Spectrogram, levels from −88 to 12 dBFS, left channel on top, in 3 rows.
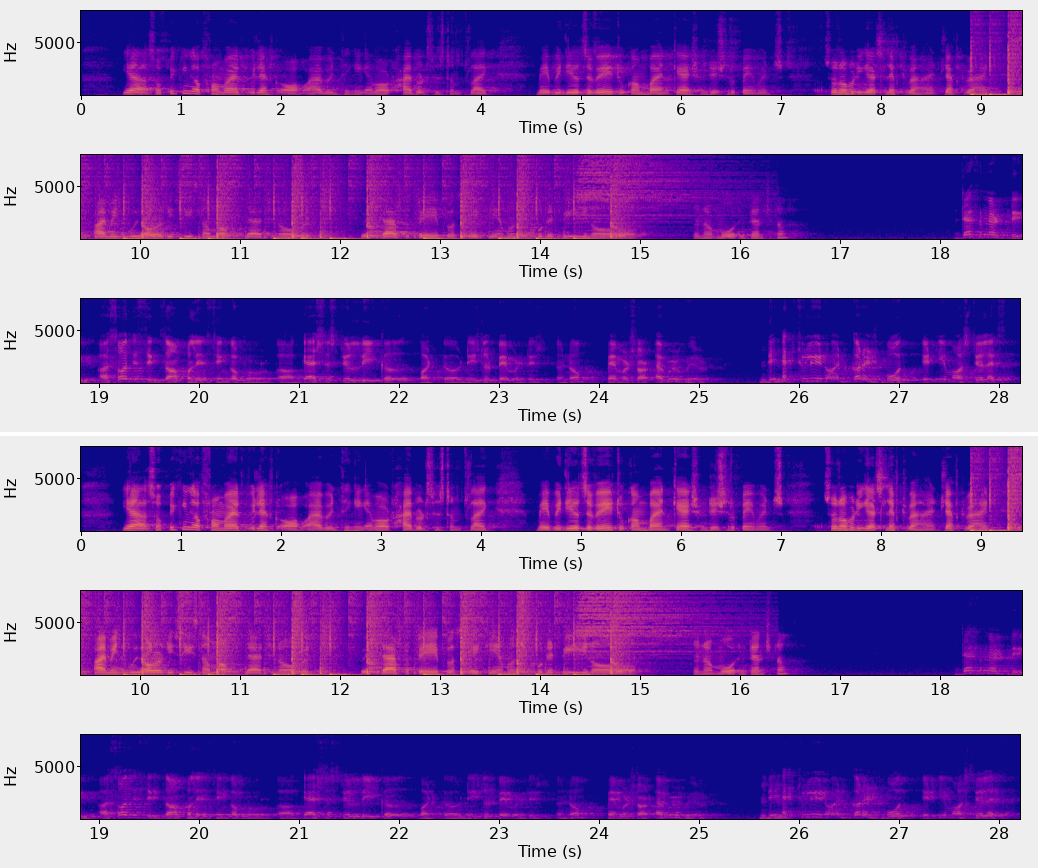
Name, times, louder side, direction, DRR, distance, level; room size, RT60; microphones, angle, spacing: voice 1, 0.0-15.0 15.5-16.5 25.6-25.7, right 3 dB, 65° right, 12 dB, 1.9 m, -35 dB
sound 1, 8.9-15.4, right 1 dB, 20° right, 2.0 m, -27 dB
voice 2, 18.2-25.1 25.7-28.1, left 3 dB, 50° left, 10 dB, 5.5 m, -45 dB
27.5 x 25.0 x 7.2 m, 0.69 s
head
